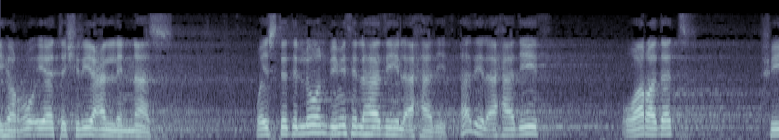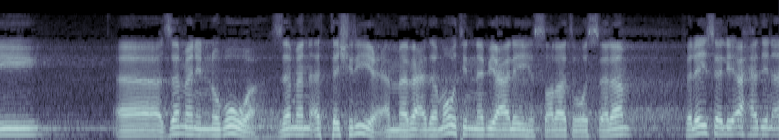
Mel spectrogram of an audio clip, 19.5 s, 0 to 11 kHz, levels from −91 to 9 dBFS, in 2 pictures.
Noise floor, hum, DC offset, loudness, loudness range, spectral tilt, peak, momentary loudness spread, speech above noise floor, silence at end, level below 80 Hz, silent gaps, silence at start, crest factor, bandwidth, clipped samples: -40 dBFS; none; under 0.1%; -18 LUFS; 4 LU; -6.5 dB/octave; -2 dBFS; 20 LU; 23 dB; 0 s; -52 dBFS; none; 0 s; 16 dB; 7.8 kHz; under 0.1%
